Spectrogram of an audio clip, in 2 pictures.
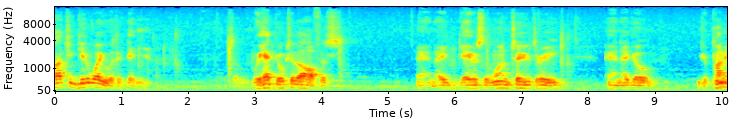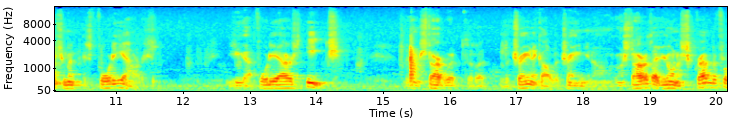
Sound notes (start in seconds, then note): none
